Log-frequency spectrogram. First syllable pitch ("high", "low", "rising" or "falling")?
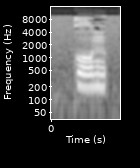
low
